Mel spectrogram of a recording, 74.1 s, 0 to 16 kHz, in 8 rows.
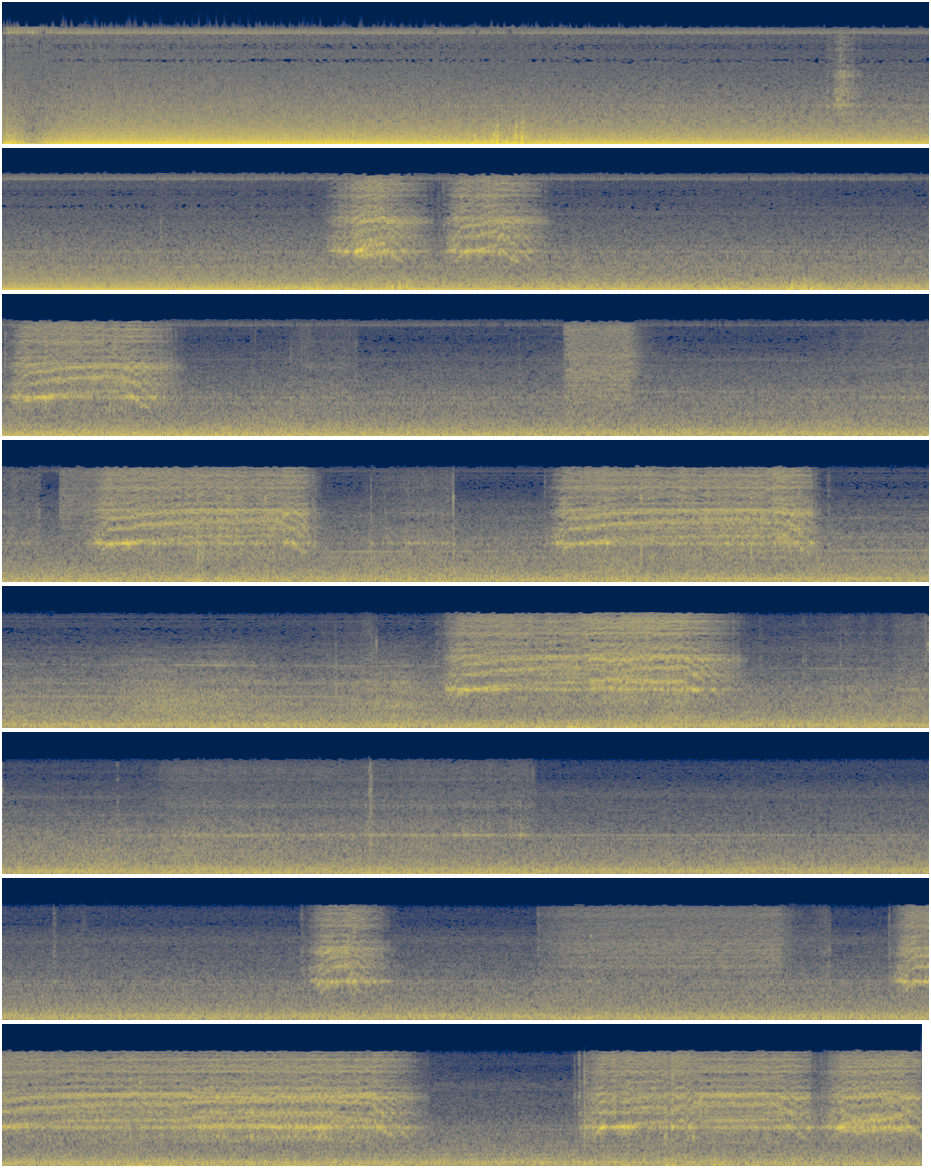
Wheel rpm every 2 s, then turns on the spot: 0, 0, 0, 0, 0, 0, 40, 30, 0, 70, 10, 0, 0, 10, 80, 80, 30, 140, 10, 0, 20, 140, 20, 10, 10, 20, 0, 0, 0, 20, 0, 0, 90, 160, 60, 70, 110.
30-32 36-38 44-52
